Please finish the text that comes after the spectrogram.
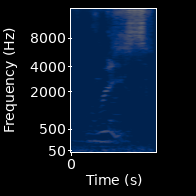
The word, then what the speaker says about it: Riis: So that's Riis. It's pronounced Reese.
